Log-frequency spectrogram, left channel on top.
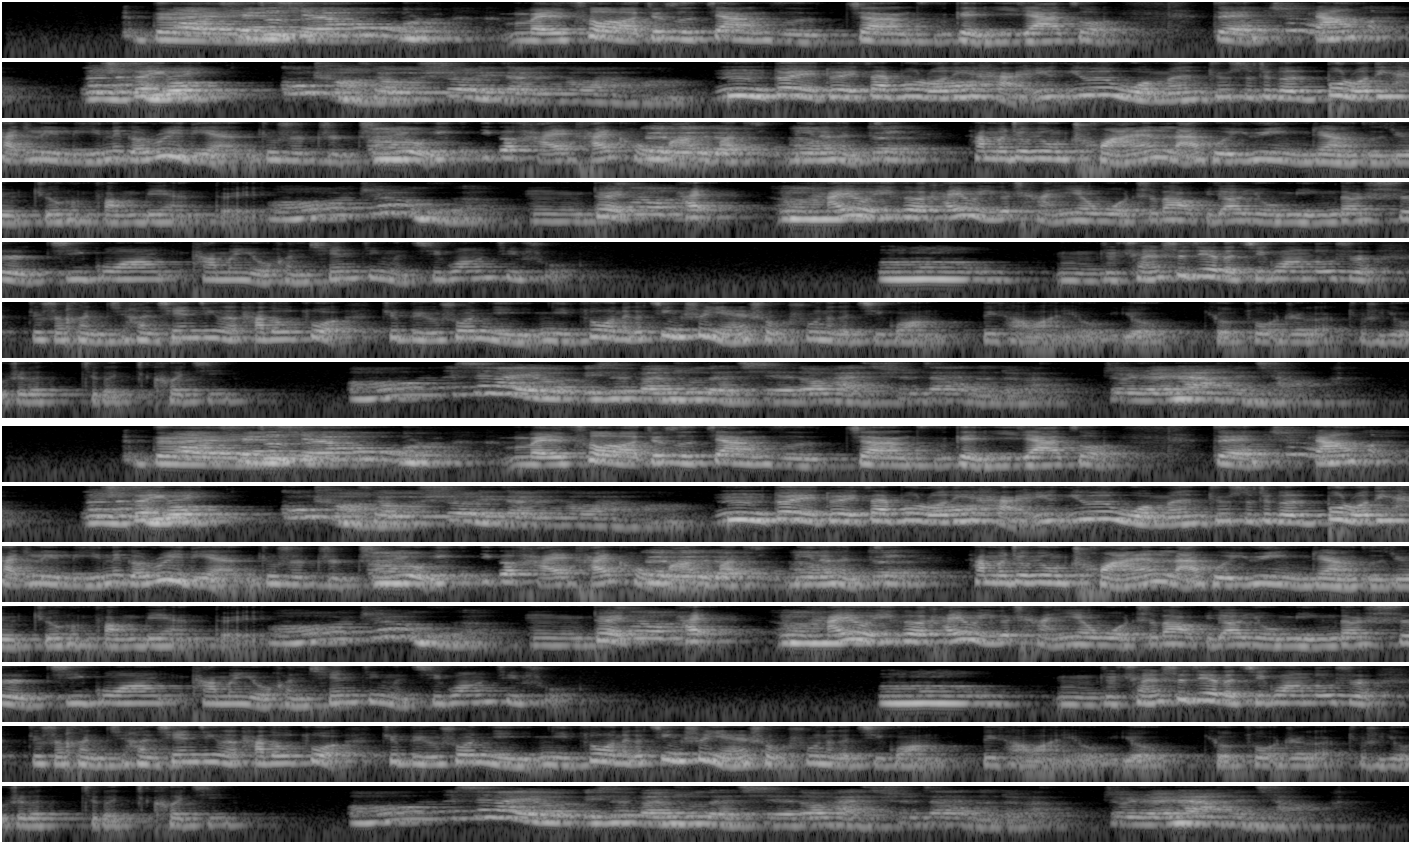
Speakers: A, on the right; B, on the left.
A: 对，
B: 暴殄天物。
A: 这种
B: <laughs>
A: 没错，就是这样子这样子给宜家做。对，
B: 哦这样子，
A: 然后
B: 那是很多工厂就设立在立陶宛吗？
A: 嗯对，因为你说。嗯，对对，在波罗的海，
B: 哦，
A: 因因为我们就是这个波罗的海这里离那个瑞典就是只只有一个一个海海口嘛，
B: 嗯。对对对，
A: 对吗？就是离得很近，
B: 嗯，对，
A: 他们就用船来回运，这样子就就很方便。对，
B: 哦，这样子的。
A: 嗯，
B: 那像，
A: 对，还嗯还有一个还有一个产业我知道比较有名的是激光，
B: 嗯，
A: 他们有很先进的激光技术。
B: 哦，
A: 嗯，就全世界的激光都是就是很很先进的，他都做。就比如说你你做那个近视眼手术那个激光，立陶宛有有有做这个，就是有这个这个科技。
B: 哦，那现在也有一些本土的企业都还是在的，对吧？就仍然很强。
